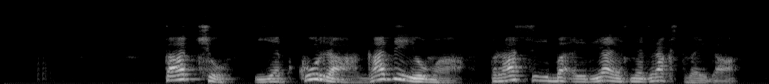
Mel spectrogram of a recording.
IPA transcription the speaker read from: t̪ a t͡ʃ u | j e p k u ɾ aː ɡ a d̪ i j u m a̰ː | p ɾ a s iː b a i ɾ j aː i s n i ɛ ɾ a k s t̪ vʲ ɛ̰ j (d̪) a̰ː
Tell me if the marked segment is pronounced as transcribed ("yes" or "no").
yes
